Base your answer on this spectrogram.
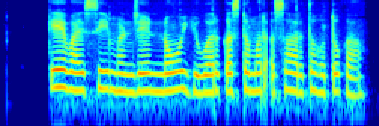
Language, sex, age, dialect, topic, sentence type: Marathi, female, 31-35, Northern Konkan, banking, question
